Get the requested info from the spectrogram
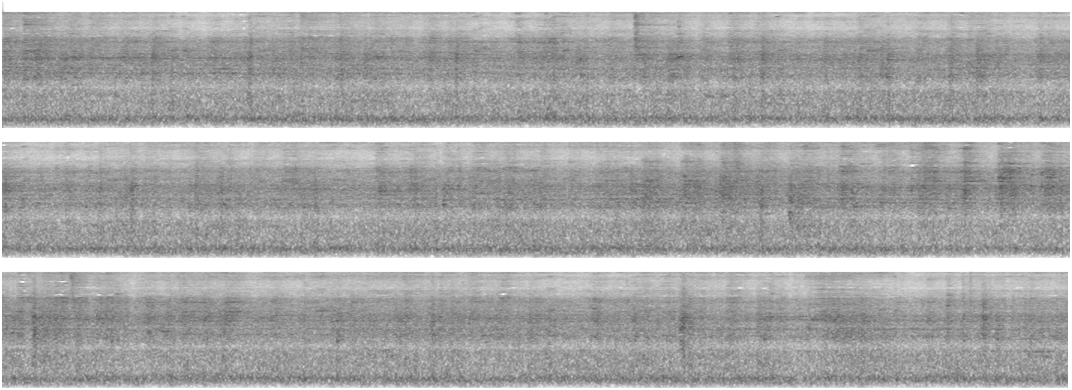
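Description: Loaded and empty Koki container flatcars of a freight train rolling past in a steady rumble, with faint clicks from the wheels.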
